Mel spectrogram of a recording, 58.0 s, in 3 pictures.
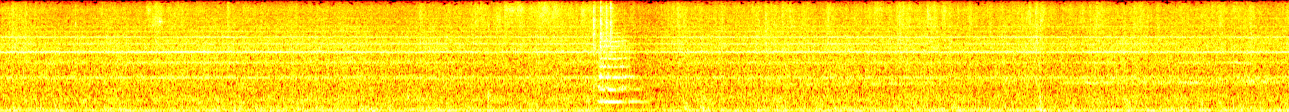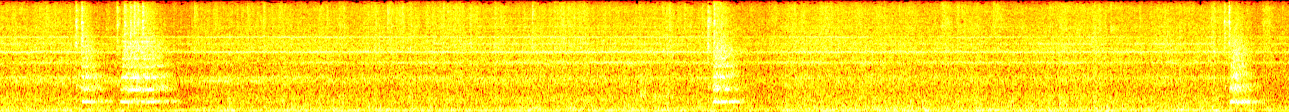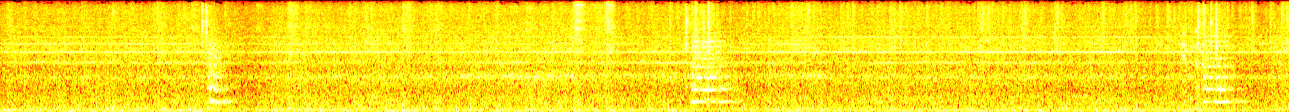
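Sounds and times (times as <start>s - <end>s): electric train rumbling: 0.0s - 58.0s
train horn toots: 8.8s - 10.0s, 20.4s - 22.2s, 29.9s - 30.7s, 37.7s - 38.5s, 41.7s - 42.5s, 48.9s - 50.0s, 56.4s - 57.7s.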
